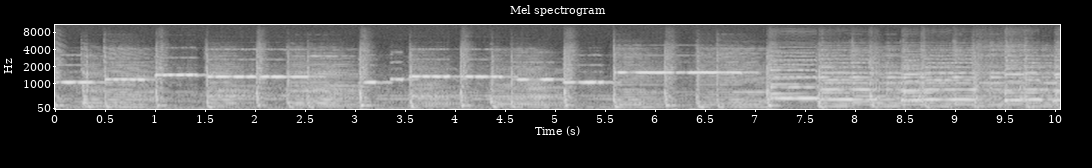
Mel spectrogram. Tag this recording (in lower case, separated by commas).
music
